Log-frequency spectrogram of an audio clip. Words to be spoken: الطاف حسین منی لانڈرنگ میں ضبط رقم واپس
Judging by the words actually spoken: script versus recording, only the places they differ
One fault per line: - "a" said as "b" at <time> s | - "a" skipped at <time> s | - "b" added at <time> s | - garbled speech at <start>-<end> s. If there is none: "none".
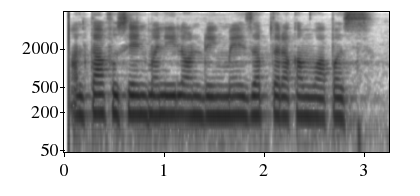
none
